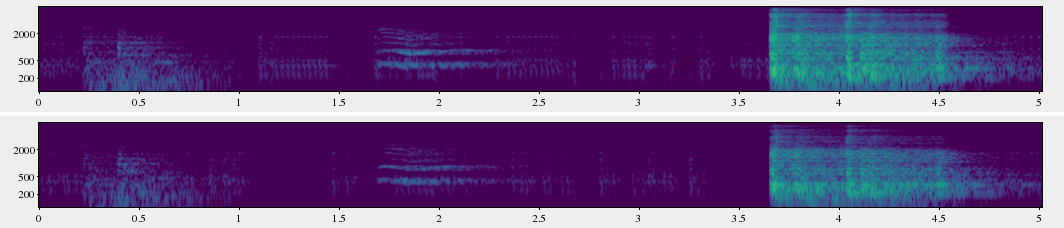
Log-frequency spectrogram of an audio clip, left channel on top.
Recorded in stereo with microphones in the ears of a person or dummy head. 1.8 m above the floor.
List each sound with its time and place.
0.2 s a sliding door: 20° left (ahead or behind), 4.5 m
1.7 s a child speaking: 55° left (ahead or behind), 1.6 m
3.6 s a cough: 40° left (ahead or behind), 0.5 m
